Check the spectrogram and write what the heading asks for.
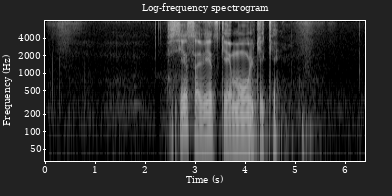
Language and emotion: Russian, sad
